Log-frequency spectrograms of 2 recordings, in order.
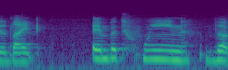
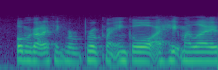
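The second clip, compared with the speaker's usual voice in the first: plain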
